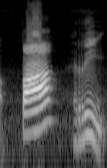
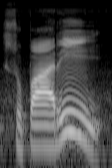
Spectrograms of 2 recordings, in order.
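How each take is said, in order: First: पा री said slowly, apart and a little louder; syllable by syllable. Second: Said in the usual way. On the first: Shown as a demonstration. Teacher building a word for pupils, slow separate syllables. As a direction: sound out पा and री separately. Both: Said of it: "स में छोटे की मात्रा सु".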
